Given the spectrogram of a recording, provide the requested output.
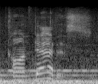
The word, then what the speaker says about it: Condatus: She called them Condatus, so I was right in my pronunciation.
